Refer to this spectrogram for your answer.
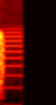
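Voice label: Raleigh Police North District Tactical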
